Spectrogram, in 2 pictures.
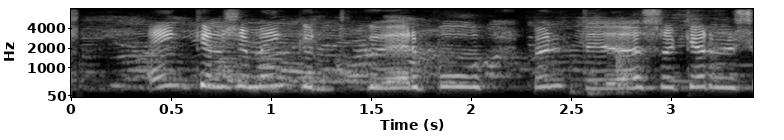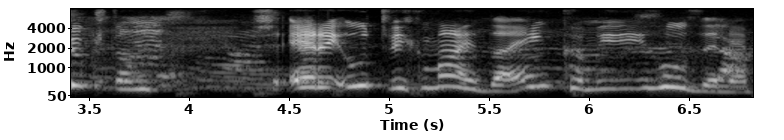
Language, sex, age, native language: Icelandic, male, 21, Icelandic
